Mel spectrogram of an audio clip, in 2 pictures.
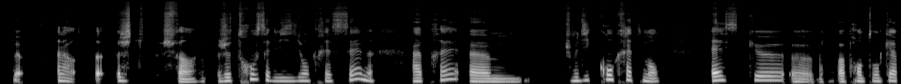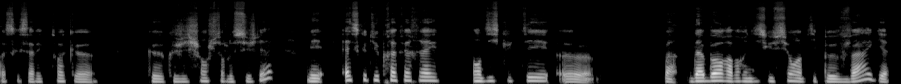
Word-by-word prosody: Heu, - - +4 0.4
alors, - - +2 0.2
heu, - - +7 0.2
je - - +3
t - - +1 0.3
je - - -3
enfin, 125 -1 +5 0.2
je 150 +3 +2
trouve 235 +8 -1
cette 200 -7 -2
vision 155 +2 -1
très 155 0 -4
saine. 215 +2 0 0.4
Après, 205 +10 0
hem, 135 -2 +3 0.4
je 165 - -5
me - - +4
dis 195 +4 -3
concrètement, 195 -10 +2 0.5
est-ce 190 +2 +6
que, 190 -1 +2
heu, 130 -2 0
bon, 125 - -11
on 140 - -24
va 130 - +7
prendre 150 0 0
ton 150 - -1
cas 155 +2 +2
parce - - -6
que - - -17
c'est 125 - -3
avec 130 +1 -6
toi 145 - -3
que 120 -3 -2 0.6
que 130 -2 0
que 130 - -7
j'échange 130 +4 -3
sur 140 - -8
le 130 - -4
sujet, 130 - -2 0.4
mais 140 -2 +3 0.2
est-ce 195 +1 +5
que 215 - -2
tu 195 - -1
préférerais 180 -2 +2 0.3
en 155 - +5
discuter, 160 +1 -1
heu, 120 -5 +1 0.7
bah - - +2
d'abord 155 +2 +8
avoir 145 0 +1
une 140 - +1
discussion 150 +3 -1
un 140 - +2
petit 135 +1 -13
peu 130 -3 +1
vague 150 - +2
155 Hz, 190 wpm, -23 LUFS, 135-180 Hz, 0.7 s, d'abord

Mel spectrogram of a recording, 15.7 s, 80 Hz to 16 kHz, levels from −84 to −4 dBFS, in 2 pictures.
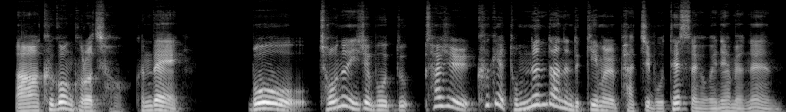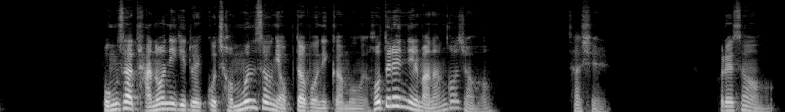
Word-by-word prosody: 아 125 +3 +4
그건 170 0 +4
그렇죠. 110 - -3
근데 135 -8 +1 0.6
뭐 390 +1 +7
저는 215 +9 +1
이제 190 +1 +2
뭐 150 -1 -2
느 140 - -6 0.2
사실 280 +7 -1
크게 310 +3 -2
돕는다는 220 - 0
느낌을 140 - -2
받지 110 -1 -5
못했어요. 100 - -3
왜냐면은 100 -2 -6 1.0
봉사단원이기도 165 -2 +1
했고 130 +3 -3
전문성이 190 - 0
없다 130 -3 0
보니까 105 -3 -5
뭐 95 -1 -8
허드렛일만 205 - +1
한 125 +7 -6
거죠, 115 - -10 0.7
사실. 95 -4 -12 1.1
그래서 130 -8 -5
140 Hz, 260 characters per minute, -23 LUFS, -, 1.1 s, 뭐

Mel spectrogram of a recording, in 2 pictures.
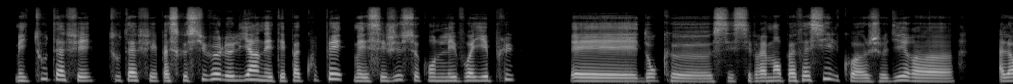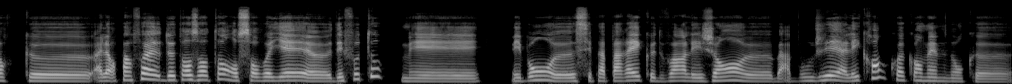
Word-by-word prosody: Mais 175 0 -2
tout 255 - -8
à 220 -2 +2
fait, 175 -2 -2
tout 185 - -10
à 185 0 +3
fait. 175 -1 -6
Parce 155 0 +4
que 190 - -5
si - - +6
tu 225 - -1
veux, 245 +2 +2
le 195 -3 +1
lien 215 +3 +3
n'était 175 -3 -1
pas 175 +1 -2
coupé 225 +7 0
mais 165 -1 0
c'est 175 +2 +3
juste 195 +1 0
qu'on 175 0 -6
ne 170 - -7
les 170 0 -1
voyait 180 +2 -1
plus 225 +6 -10 0.5
et 155 -2 +3
donc 165 0 -7
heu, 140 -3 -3
c'est 150 +2 +2
c'est 150 +2 +1
vraiment 160 +2 -2
pas 175 +2 -1
facile 200 +3 +1
quoi. 150 -3 -3
Je 150 +2 +2
veux 150 - -7
dire, 180 +2 -2
heu, 145 -2 -1 0.5
alors 165 0 -2
que, 155 -2 0
alors 165 0 +2
parfois 215 +2 +4
de 200 +1 0
temps 215 -1 +2
en 205 0 +2
temps 240 -5 -1
on - - +1
s'envoyait, 175 0 +5
heu, 150 0 0
des 165 +3 -1
photos 350 - -4 0.2
mais 140 -1 -1 0.3
mais 155 0 -1
bon, 190 +4 0
heu, 150 +1 -1
c'est - - +3
pas 160 -2 -1
pareil 180 +4 +4
que 165 - -7
de 145 -3 -12
voir 170 +1 0
les 155 -1 -3
gens, 180 +2 +2
heu 145 -1 -6
bah, 135 - -6
bouger 170 +6 -1
à 160 - +1
l'écran 295 - 0
quoi 200 -2 -4
quand 185 -1 -3
même, 165 -2 -3
donc, 140 -1 -11
heu 125 -1 -8
170 Hz, 215 wpm, -25 LUFS, 150-190 Hz, 0.5 s, si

